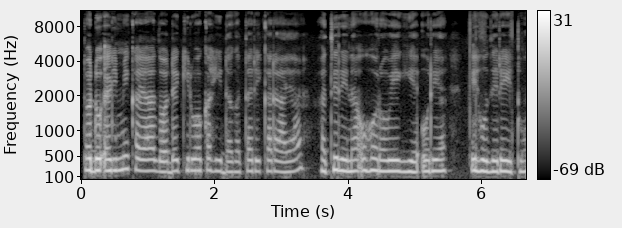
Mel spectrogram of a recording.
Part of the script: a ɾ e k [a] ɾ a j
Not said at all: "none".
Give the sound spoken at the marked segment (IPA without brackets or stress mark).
a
